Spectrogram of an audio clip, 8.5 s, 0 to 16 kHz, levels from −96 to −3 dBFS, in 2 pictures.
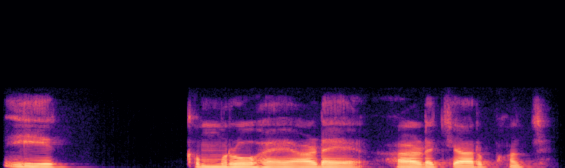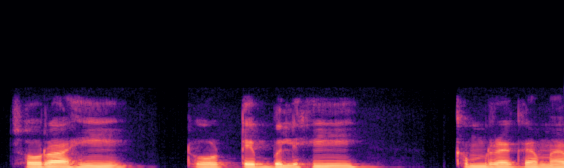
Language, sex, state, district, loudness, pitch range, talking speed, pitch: Marwari, male, Rajasthan, Churu, -17 LUFS, 135-145 Hz, 85 wpm, 140 Hz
